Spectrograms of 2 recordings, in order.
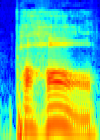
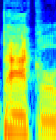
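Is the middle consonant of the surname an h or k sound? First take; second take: h; k. First: The middle consonant is a soft h sound. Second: The middle consonant is a hard k sound. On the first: The speaker calls it right. "I went and looked because we're talking about pronunciation" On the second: The speaker calls it wrong. "if you look at his name, it should be Braden Pakal"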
